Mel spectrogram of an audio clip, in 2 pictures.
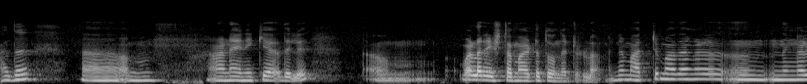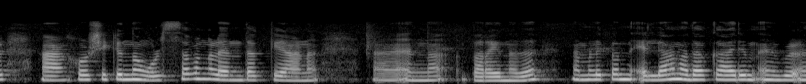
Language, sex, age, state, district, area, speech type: Malayalam, female, 45-60, Kerala, Pathanamthitta, rural, spontaneous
